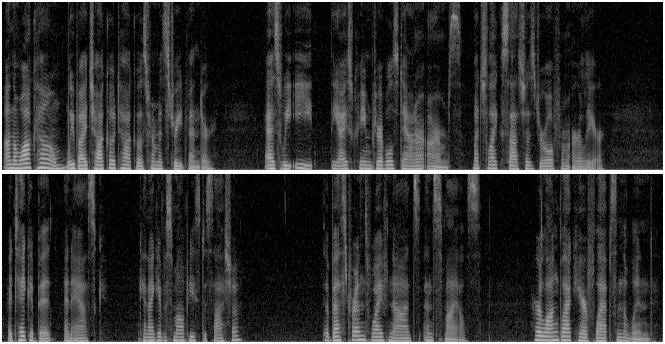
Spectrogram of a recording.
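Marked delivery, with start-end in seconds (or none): none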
